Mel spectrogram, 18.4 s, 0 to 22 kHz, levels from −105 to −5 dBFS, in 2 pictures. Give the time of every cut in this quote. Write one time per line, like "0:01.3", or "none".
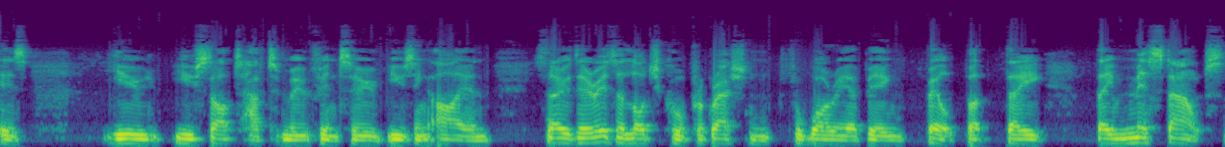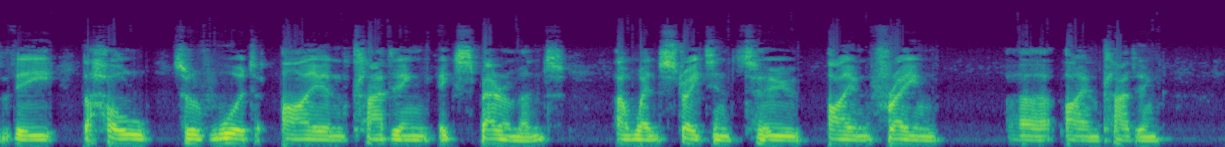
none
